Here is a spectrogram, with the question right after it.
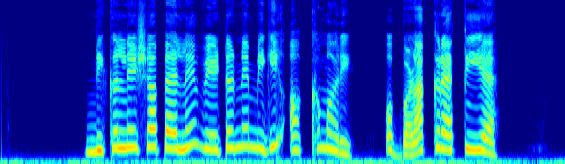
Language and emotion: Dogri, disgusted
